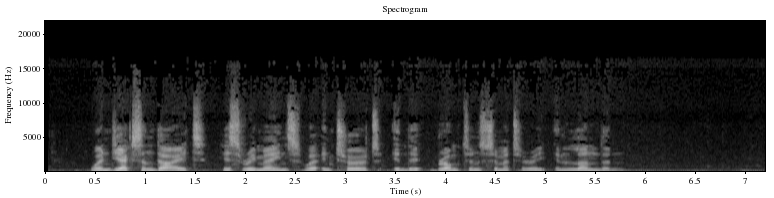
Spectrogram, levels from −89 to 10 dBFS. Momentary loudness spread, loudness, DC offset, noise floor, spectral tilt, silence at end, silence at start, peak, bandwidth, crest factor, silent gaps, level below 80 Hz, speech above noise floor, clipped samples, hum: 11 LU; -28 LUFS; under 0.1%; -60 dBFS; -3.5 dB/octave; 0.2 s; 0.45 s; -8 dBFS; 16.5 kHz; 22 dB; none; -56 dBFS; 31 dB; under 0.1%; none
